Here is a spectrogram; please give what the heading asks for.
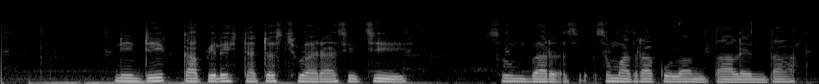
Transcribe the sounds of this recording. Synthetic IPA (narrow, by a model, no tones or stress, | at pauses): niɳɖikapilɪhd̪̥a̤d̪̥ɔ̤sd̥ʒ̥ṳaɾasid̥ʒ̥i̤ | sumbarsumat̪ɾakulɔnt̪alɛnt̪a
